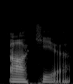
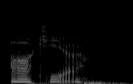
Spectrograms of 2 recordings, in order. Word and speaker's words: Archaea: As it turns out, bacteria and archaea, I can't remember what that is as well, constitute a domain of single-celled organisms.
